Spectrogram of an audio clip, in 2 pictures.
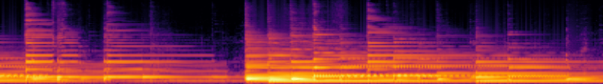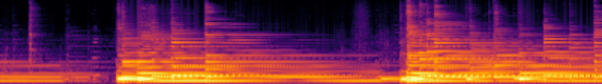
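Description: Nylon-string cutaway flamenco guitar played solo: chords strummed and left to ring and fade, with fresh strums about two seconds in, about six seconds in and about eight and a half seconds in, and single notes moving over the ringing chords.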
